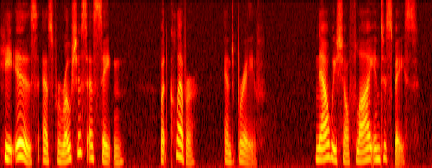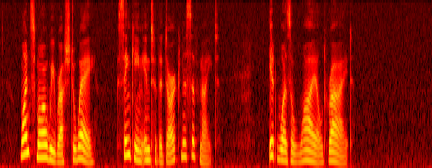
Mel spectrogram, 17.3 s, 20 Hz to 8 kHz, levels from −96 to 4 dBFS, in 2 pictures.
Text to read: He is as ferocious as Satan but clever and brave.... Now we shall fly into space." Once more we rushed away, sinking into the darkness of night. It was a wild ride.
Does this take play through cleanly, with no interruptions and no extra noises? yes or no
yes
